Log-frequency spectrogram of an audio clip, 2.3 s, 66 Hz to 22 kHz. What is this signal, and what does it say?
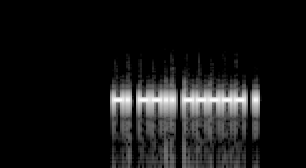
Morse code, heard as a keyed tone, about 52 wpm, 700 Hz. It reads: NZ0E
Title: USA Call Signs - 4 Characters - 50wpm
